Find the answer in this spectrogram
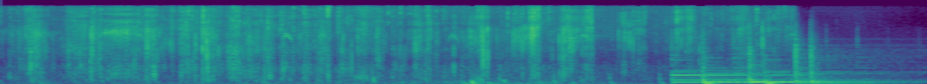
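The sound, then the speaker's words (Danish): Footsteps crunch along a coastal path with woods on one side and a clipped lawn on the other, on a walk to look for morels. Many steady steps sound, and a loud, steady humming tone joins near the end. “Nå, men lad os gå. Og vi skal gå et stykke vej her øh, langs med kysten”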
